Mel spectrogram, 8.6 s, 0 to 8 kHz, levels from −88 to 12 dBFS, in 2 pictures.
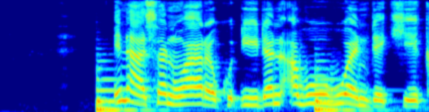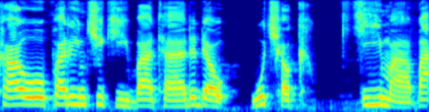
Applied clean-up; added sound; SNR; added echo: none; Bowed string instrument; 6 dB; none.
